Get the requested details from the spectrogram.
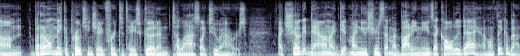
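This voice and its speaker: A man's very fast speech in a Floridian accent at a medium pitch, on a very clean recording with a silent background. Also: ordinary pitch variation. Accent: Florida American English. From US South, Orlando, Florida. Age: 30s. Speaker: podcast host. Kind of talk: casual interview chat; improvised guided visualization addressed to listeners, asking them to close their eyes. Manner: casual, filler-heavy, frequent uhs and restarts.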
